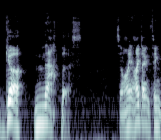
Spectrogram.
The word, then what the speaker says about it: G'nathus: will boss gathas naus I don't know if you want to silent the G or not silent the G I'm personally not going to silent the G because of the apostrophe if the apostrophe wasn't there I would call it nathus but because the apostrophe is there I'm going to call it g nathus so I I don't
